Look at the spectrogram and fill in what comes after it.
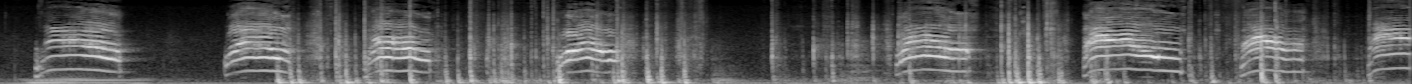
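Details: Young cats fighting and playing meow loudly in a rapid series of about eight arched calls, mixed with thumps and knocks from the scuffle, some calls overlapping low bumping noises.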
